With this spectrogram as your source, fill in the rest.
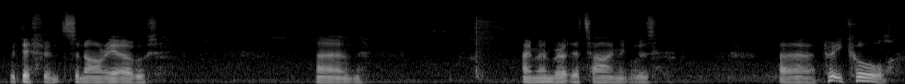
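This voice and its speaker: Out walking along streets or paths, a solo vlogger rambles easygoingly to himself, musing with trailing asides. His voice is low-pitched with a darkish tone, and the outdoor recording is noisy with environmental sounds.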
